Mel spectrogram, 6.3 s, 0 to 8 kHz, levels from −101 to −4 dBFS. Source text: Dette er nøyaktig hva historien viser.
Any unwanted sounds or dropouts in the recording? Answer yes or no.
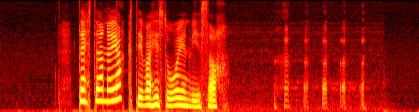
yes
